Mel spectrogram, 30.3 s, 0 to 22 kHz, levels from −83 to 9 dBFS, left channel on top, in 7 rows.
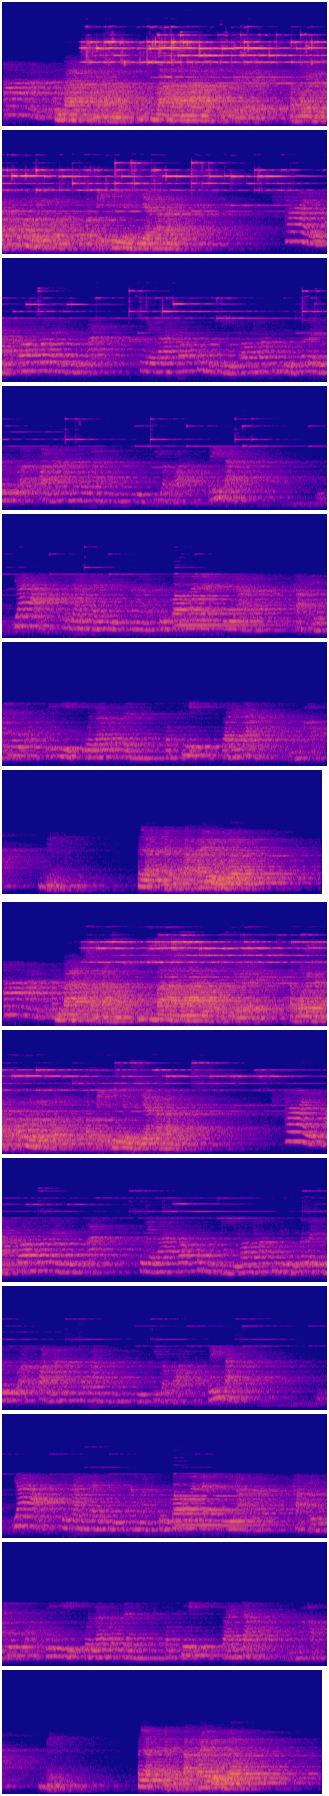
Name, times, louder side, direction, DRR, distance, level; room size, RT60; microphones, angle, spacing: voice 1, 0.0-1.2 5.1-5.2 7.9-10.0 10.5-15.4 15.7-16.1 17.2-24.3 24.6-25.2 25.5-25.9 28.0-28.2, right 1 dB, 70° right, -6 dB, 1.9 m, -36 dB
voice 2, 0.7-3.4 3.8-6.7 26.5-26.8 27.8-29.2, right 1 dB, 15° right, -7 dB, 1.3 m, -29 dB
sound 1, 1.0-8.3 8.8-9.2 9.5-10.0 10.4-11.7 12.7-12.9 13.8-14.0 15.0-15.1 15.5-15.6 16.1-16.3, left 9 dB, 80° left, 0.4 m, -25 dB
Bell, 19.6-21.2, equal, 40° right, 1.0 m, -38 dB
6.4 x 5.0 x 6.3 m, 2.8 s
head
